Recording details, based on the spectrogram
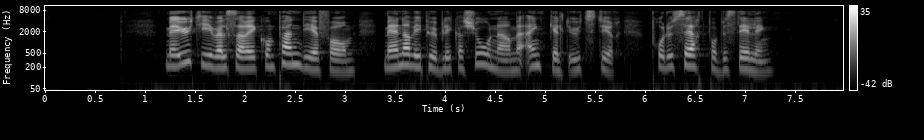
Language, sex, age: Norwegian, female, 38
